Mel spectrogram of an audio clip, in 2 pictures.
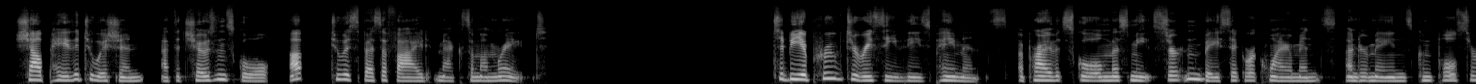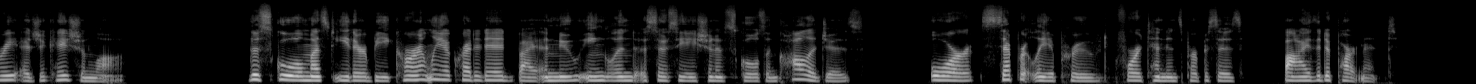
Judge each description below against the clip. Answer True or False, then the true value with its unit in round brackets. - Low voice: False (180 Hz)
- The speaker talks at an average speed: False (120 wpm)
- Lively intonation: False (2.9 semitones)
